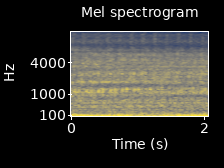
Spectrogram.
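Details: 2003 Ford F-350 Super Duty 7.3L Powerstroke turbo diesel, one owner, 93,176 miles, at idle: steady even diesel clatter with deep constant rumble, no knocks; runs very strong and smooth, normal idle.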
